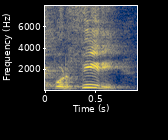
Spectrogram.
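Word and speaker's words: Porfiry: por conta da personagem para Fire que a gente pronuncia porphyry para filha e petrov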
